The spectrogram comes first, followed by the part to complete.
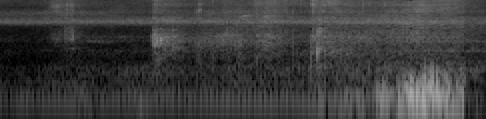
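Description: Faint footsteps on a dirt and gravel road, a few soft scuffs, with a low thump on the microphone near the end.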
